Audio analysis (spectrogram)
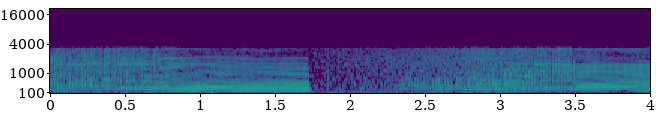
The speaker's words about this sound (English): That's UVB 76, the buzzer. Neat. All right. It's live right now, if you'd like to listen to it.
